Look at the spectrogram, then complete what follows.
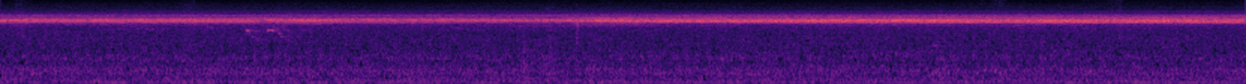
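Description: A steady high-pitched whine runs unbroken over a faint hiss.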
